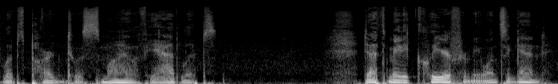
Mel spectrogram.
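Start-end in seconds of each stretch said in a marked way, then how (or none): none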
